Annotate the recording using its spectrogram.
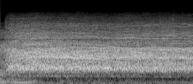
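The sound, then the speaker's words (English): A large crowd screams loudly all at once, a dense sustained roar of many voices that fills the whole two seconds without letting up. “Scream as loud as you can.”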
